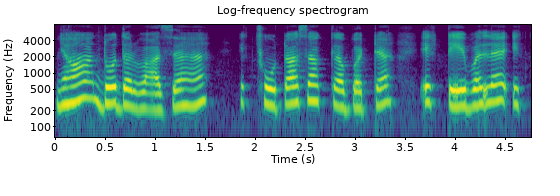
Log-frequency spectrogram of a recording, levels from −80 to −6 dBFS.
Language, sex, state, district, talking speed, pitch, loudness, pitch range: Hindi, female, Jharkhand, Ranchi, 175 wpm, 265 Hz, -15 LUFS, 245-285 Hz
